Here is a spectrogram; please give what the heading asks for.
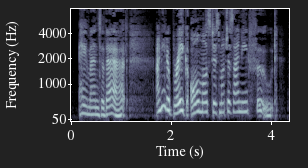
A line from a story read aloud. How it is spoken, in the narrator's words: I murmur, looking up at her with a grin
